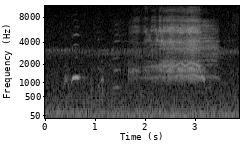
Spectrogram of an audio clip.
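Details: Northwest of Regina, Saskatchewan, Canada, on May 6, 2014, a Yellow-headed Blackbird gives a brief clucking note, then a long, harsh, grating buzz lasting nearly two seconds, over a faint steady background hum.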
